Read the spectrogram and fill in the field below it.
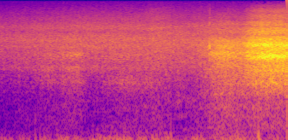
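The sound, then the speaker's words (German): Wind buffets a microphone with a low, fluttering rumble and steady hiss. It grows brighter and louder toward the end, and no one speaks. “Und ähm, wenn es so windig ist, glaube ich, versuche ich mal.”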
